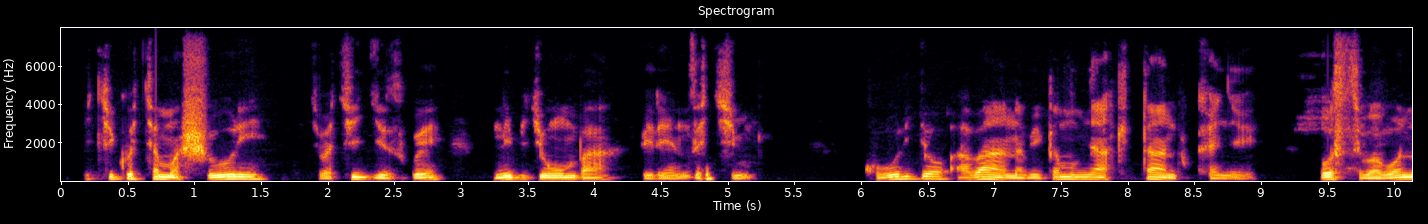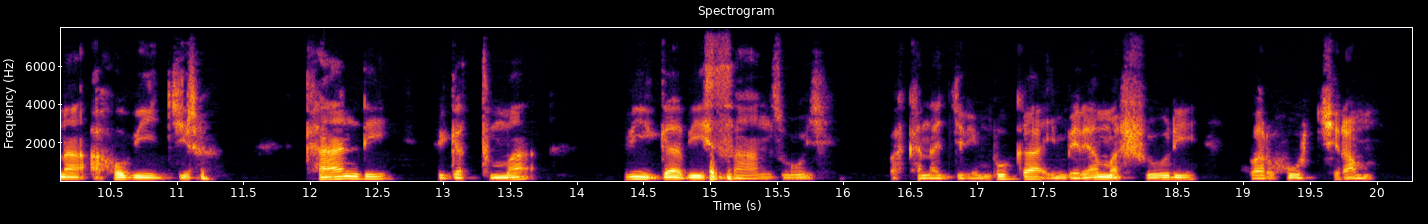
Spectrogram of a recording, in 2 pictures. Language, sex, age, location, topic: Kinyarwanda, male, 18-24, Huye, education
